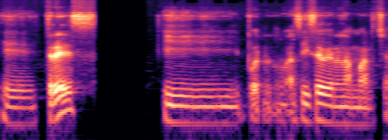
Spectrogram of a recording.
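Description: A man speaks very slowly in a fairly low voice, recorded very cleanly against a silent background. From Mexico. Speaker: podcast host, engineering student. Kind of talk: casual chat.

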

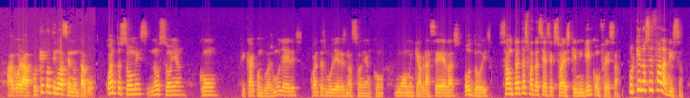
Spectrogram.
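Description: An ordinary speaking voice at a moderate pace, with lively intonation. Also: man, fairly high pitch for a man. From Spain. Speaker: web show host. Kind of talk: show introduction and interview.

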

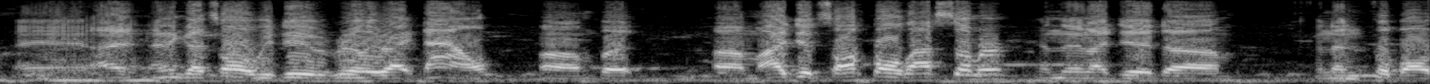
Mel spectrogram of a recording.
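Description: Against noticeable background noise, a man with an American accent speaks at a medium pitch. He keeps a moderate pace. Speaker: local sports broadcaster. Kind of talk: casual interview. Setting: broadcast booth at football game.

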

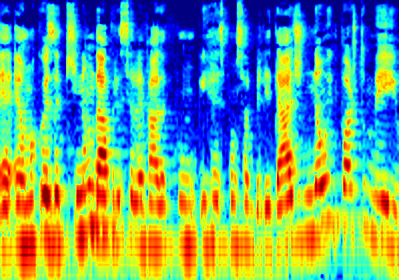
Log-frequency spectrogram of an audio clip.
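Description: Medium pitch in a woman's voice, its intonation fairly even. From Brazil. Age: 30s. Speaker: English teacher. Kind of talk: online talk / presentation.

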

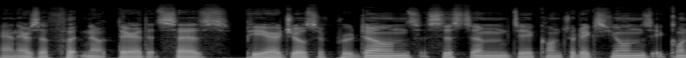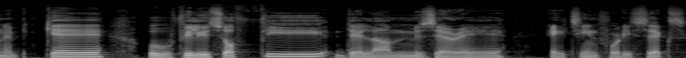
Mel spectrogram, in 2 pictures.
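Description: At a moderate pace, a man talks in an unremarkable speaking voice pitched fairly low. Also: lively intonation. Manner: occasionally stumbles on foreign names and self-corrects.

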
